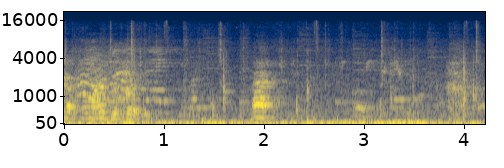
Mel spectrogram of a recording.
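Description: Footsteps of a few people walking on hard ground, heard as scattered light clicks, with short bits of talk at the start and about two seconds in.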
